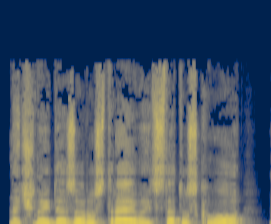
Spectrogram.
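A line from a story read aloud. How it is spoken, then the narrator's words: Gloomy. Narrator (Russian): мрачно произнес Валентин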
